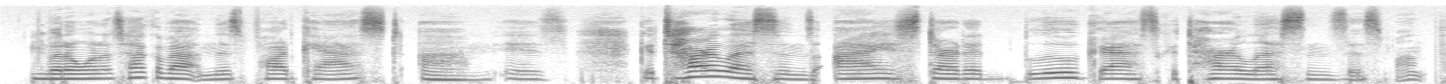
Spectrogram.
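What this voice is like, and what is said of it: Raspy, hoarse sick voice. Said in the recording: “I'm a little under the weather today ... I sound like a smoker”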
